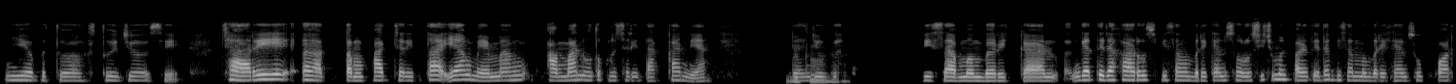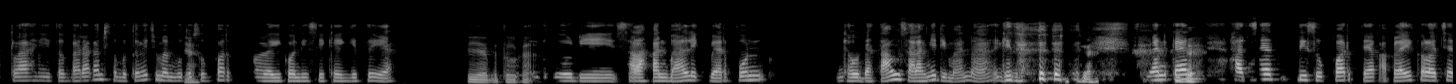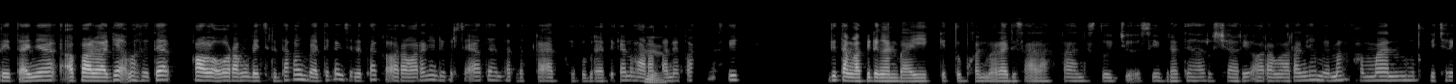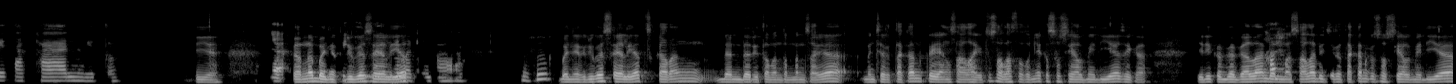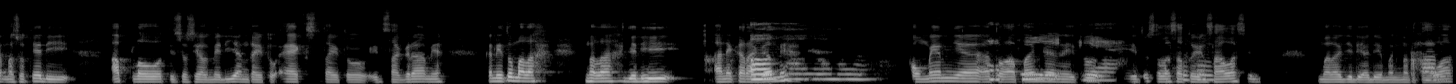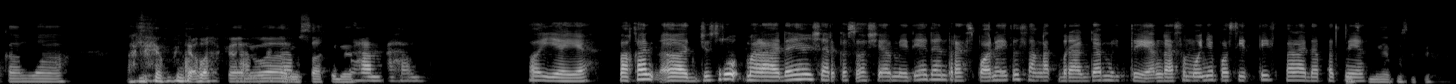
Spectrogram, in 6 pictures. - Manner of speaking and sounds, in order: in English: "support-lah"; in English: "support"; laughing while speaking: "gitu"; laughing while speaking: "Ya, iya"; in English: "di-support"; other background noise; tapping; in English: "mood-nya"; in English: "di-upload"; drawn out: "Oh"; laughing while speaking: "ada yang menyalahkan"; in English: "share"
- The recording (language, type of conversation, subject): Indonesian, podcast, Bagaimana cara kamu mengubah kegagalan menjadi peluang?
